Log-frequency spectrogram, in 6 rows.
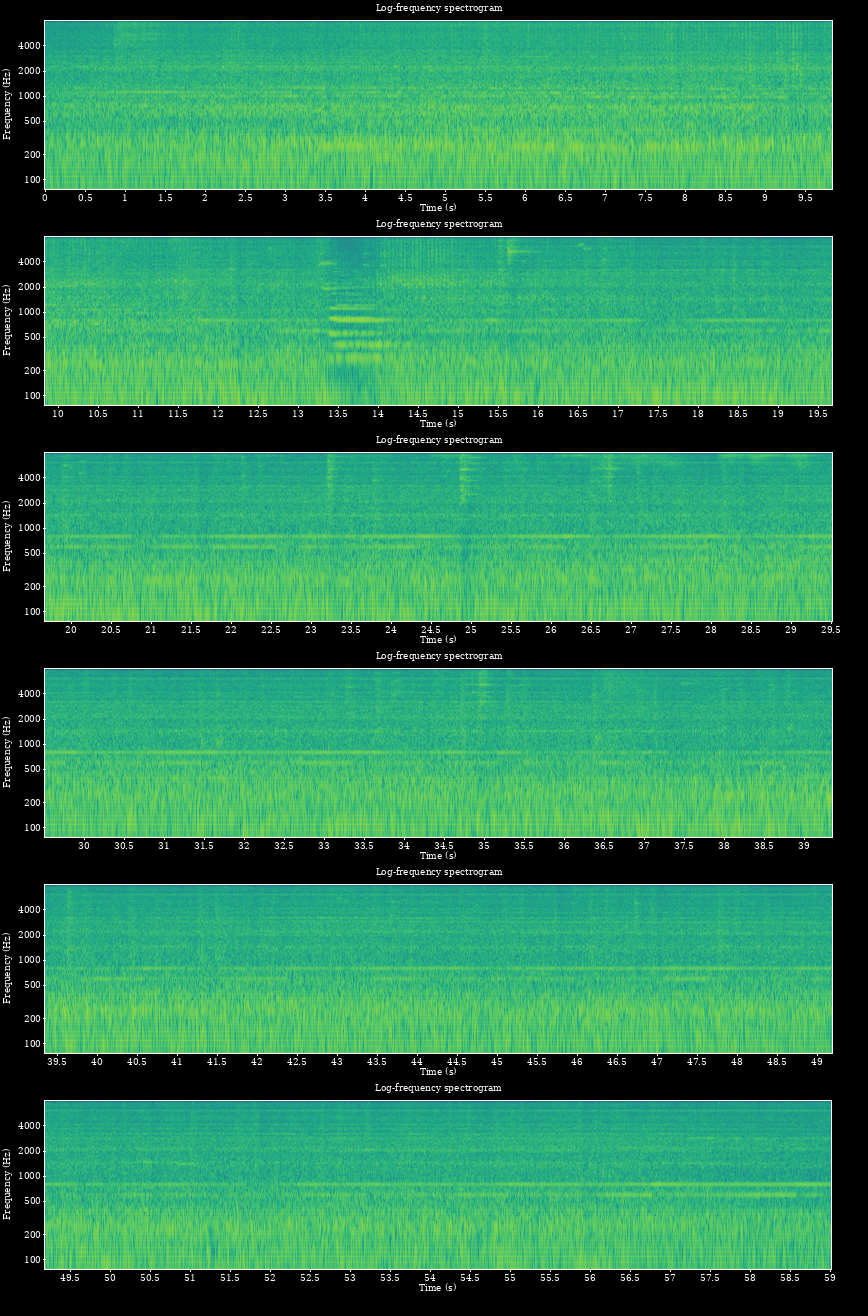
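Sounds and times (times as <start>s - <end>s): freight train wheels rumbling on rails: 0.0s - 59.0s
steady high tone: 42.4s - 59.0s.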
